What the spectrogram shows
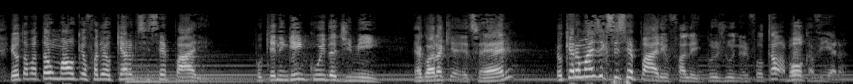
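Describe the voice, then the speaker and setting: A man from Brazil giving an animated sermon testimony, swinging from hushed asides to loud outbursts. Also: high voice. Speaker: preacher telling his testimony.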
